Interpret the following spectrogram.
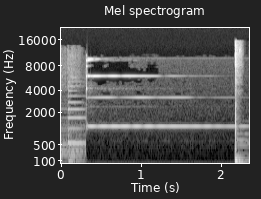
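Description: Elevator-style music cuts off about a third of a second in, and a single elevator bell ding sounds and rings out, fading slowly for well over a second. This is the Elevator.js arrival chime, marking that the page has scrolled back to the top.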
